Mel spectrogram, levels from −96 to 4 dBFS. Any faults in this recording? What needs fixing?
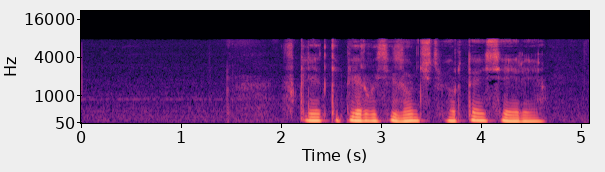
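Nothing stood out on listening to this speech recording, so there is nothing here that needs to be fixed.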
